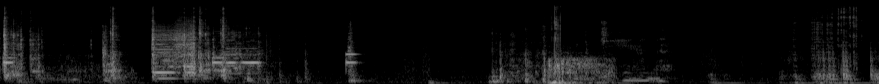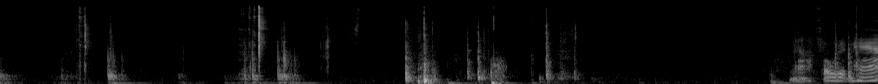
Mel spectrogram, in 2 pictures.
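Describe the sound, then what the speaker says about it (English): Pinking shears snip through fabric in a series of short crunchy cuts with pauses between, close up, while a person talks quietly over and between the snips. "I'm just going to cut it off with our peeking shears"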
